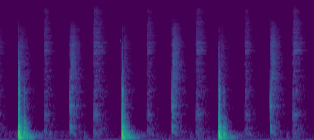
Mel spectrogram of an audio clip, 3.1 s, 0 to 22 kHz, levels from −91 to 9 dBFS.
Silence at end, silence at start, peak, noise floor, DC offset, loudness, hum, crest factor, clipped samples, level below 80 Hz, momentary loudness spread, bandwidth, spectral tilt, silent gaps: 0.4 s; 0.2 s; -8 dBFS; -60 dBFS; under 0.1%; -34 LUFS; none; 28 dB; under 0.1%; -46 dBFS; 24 LU; 15.5 kHz; -8 dB/octave; none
